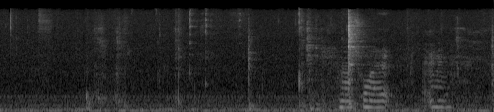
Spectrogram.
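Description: Two boys slurp noodles.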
